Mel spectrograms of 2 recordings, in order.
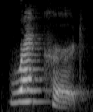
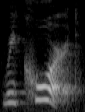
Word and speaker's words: record: another word this word if it's a noun it's pronounced as record the first syllable is stressed recurred this o changes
